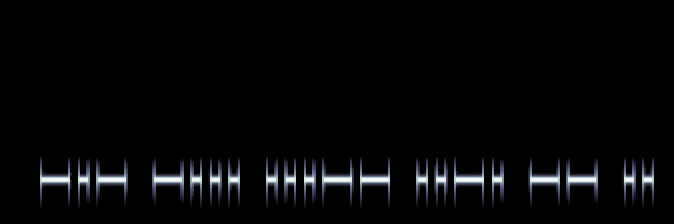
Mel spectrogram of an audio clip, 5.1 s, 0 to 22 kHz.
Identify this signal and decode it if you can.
Morse code, heard as a keyed tone, about 17 wpm, 700 Hz. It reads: KB3FMI
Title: USA Call Signs - 6 Characters - Repeated 2x - 17wpm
